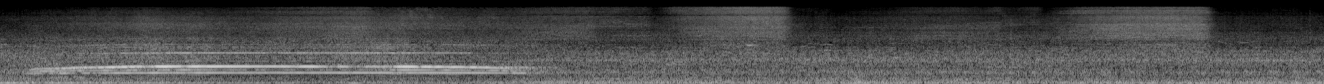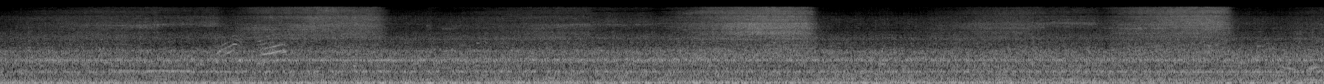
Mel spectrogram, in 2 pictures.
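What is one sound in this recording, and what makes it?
A railway turntable rumbles and hums steadily as it slowly turns.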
